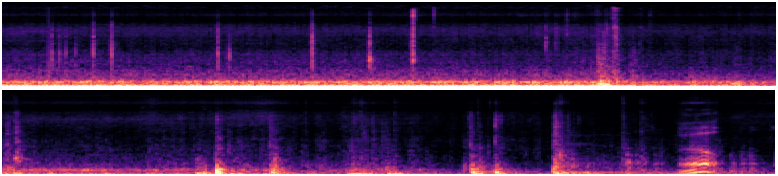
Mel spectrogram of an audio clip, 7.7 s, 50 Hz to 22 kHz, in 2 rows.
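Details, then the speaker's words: 1982 Itasca Sundancer 21 ft Class C motorhome, cold, with a manual choke: steady low engine rumble for about three seconds, then it cuts out abruptly and stalls; the owner guesses it needed gas or choke. "she died she seems to be a little cold blood"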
